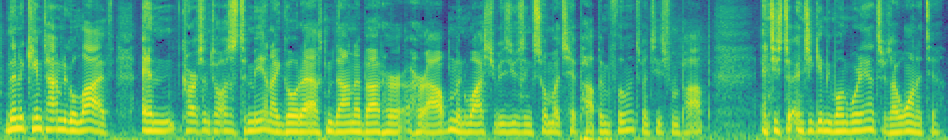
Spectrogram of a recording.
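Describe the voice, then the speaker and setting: A man's voice: a little high, level tone, vocal fry, darkish tone. A man hosting a talk show, chatting casually and telling stories with enthusiasm. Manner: fast, enthusiastic storytelling. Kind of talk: casual interview chat.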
